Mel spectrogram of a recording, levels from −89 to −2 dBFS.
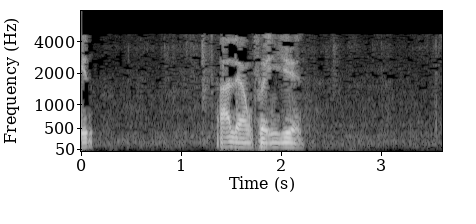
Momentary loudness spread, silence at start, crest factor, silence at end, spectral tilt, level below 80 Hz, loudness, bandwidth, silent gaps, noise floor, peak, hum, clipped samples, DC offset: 22 LU; 0 s; 20 dB; 1.1 s; -10.5 dB/octave; -52 dBFS; -23 LUFS; 5 kHz; none; -50 dBFS; -6 dBFS; none; under 0.1%; under 0.1%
